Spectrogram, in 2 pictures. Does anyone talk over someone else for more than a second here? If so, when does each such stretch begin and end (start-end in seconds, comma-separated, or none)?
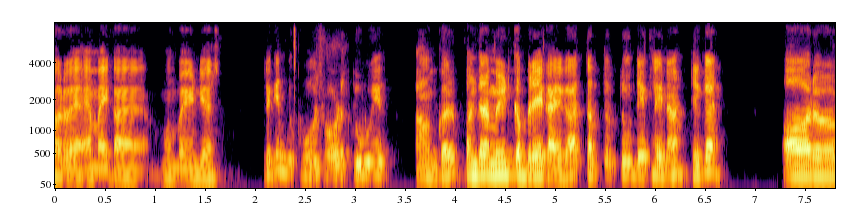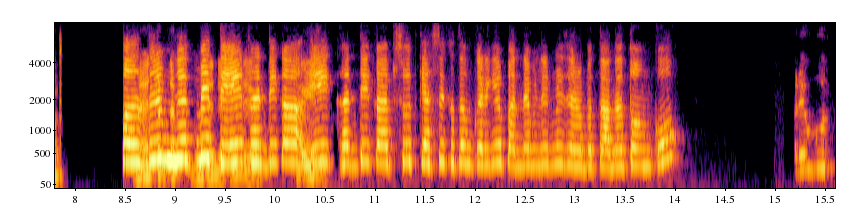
8.6-10.6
